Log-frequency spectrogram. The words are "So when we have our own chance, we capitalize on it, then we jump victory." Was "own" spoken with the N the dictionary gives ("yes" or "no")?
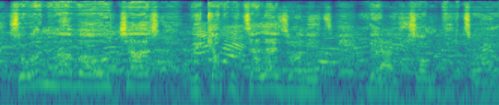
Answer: no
